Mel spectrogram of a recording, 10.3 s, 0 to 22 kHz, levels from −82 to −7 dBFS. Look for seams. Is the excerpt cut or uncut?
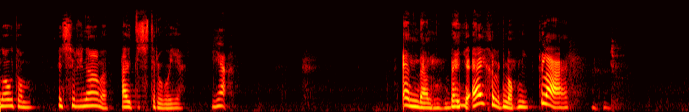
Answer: cut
